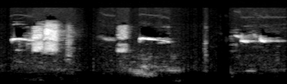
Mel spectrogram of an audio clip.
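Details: Very young red-bellied woodpeckers in Florida begging with high, buzzy, rasping bursts mixed with thin whistled notes, in three uneven spurts over four seconds.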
